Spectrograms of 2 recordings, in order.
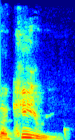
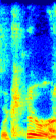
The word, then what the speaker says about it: Akira: 1961 samurai film directed by Akira Kurosawa, who also co-wrote the screenplay. Wow, this guy is a beast, man. Bro, I why did you not. keep saying Akiri? It's Akira.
